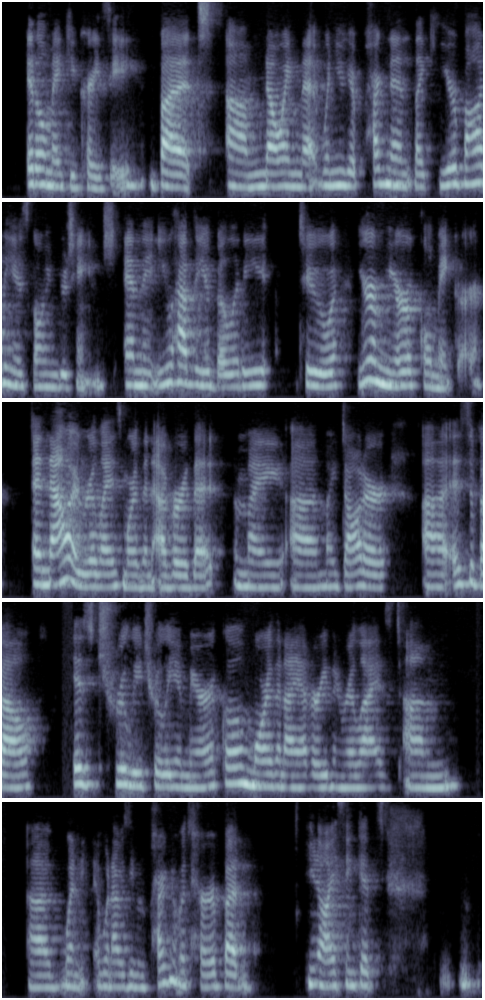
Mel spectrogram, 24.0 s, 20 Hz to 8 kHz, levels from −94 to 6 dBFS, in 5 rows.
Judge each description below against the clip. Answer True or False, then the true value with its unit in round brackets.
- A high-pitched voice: True (205 Hz)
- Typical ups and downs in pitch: True (3.1 semitones)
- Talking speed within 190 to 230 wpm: False (175 wpm)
